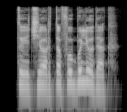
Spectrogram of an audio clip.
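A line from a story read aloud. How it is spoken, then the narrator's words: Roared. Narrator (Russian): проревел Лэнс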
